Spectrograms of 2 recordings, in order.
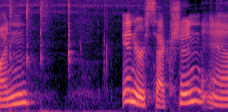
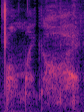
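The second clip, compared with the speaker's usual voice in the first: breathless whisper; a hushed oh my God; 18 dB quieter than usual. Retold or imitated. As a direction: mutter it under your breath in disbelief. Reacting to pedestrians in lot.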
